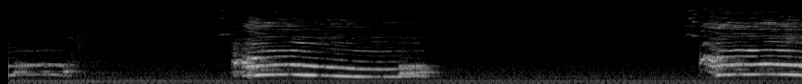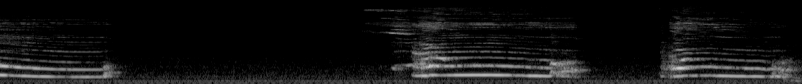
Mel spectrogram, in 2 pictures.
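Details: Male pet Basset Hound howling while he thinks he is home alone indoors: four long, wavering, richly harmonic howls of about two seconds each, separated by pauses, over a steady low electrical hum.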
